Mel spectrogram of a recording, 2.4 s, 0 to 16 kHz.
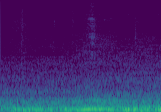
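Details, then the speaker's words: Hyundai driving on the road with the windows up, after fixing a dead, misfiring cylinder: steady, low, even engine rumble with no stumble or skipped beats. It now runs smoothly, having cleared up after starting rough. "she's running good we're gonna take it down 62. she's running way better she was misfiring and running like crap before"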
